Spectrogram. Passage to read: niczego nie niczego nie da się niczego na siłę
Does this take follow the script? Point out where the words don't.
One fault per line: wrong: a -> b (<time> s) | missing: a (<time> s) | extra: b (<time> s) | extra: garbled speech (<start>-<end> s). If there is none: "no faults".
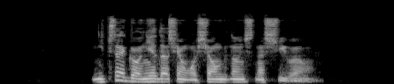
missing: niczego nie (1.6 s)
wrong: niczego -> osiągnąć (1.9 s)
